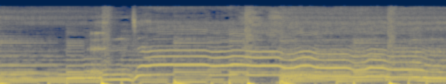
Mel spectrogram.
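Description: Pop song playing: a drum beat with bass under it, and from about a second and a half in a held, wavering wordless vocal melody.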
